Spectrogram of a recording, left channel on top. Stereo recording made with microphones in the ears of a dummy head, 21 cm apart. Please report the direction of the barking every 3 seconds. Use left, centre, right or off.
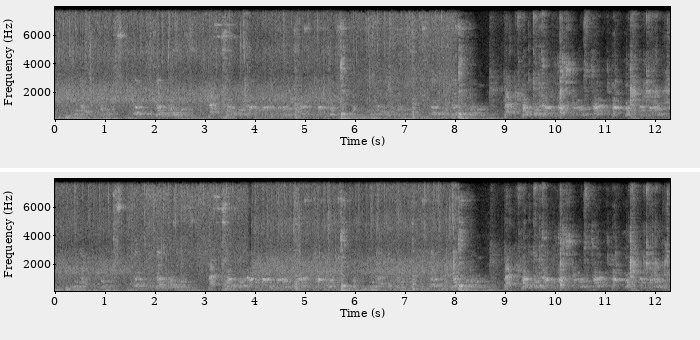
centre, right, right, centre.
